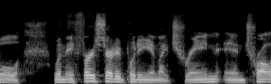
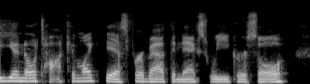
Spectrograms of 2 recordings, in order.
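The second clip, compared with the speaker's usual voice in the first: put-on Minnesota accent, much higher pitch; 3 semitones higher, 3 dB louder than usual. Describing how their mom talks after visiting family in Minnesota, in a put-on Minnesotan accent. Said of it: "her Minnesotan accent comes out really bad".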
